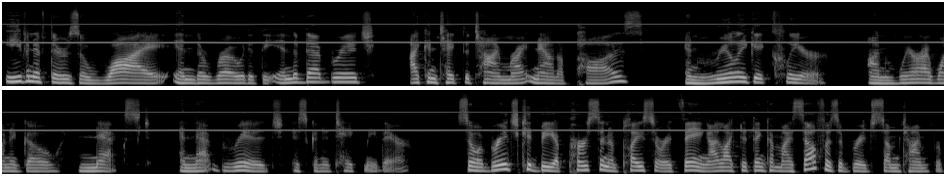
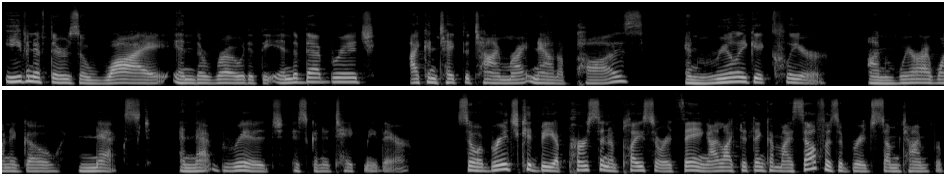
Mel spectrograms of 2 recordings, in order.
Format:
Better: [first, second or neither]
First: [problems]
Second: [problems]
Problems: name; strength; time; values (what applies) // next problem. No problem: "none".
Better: second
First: high-pitched whine; loud; throughout; 3 kHz, 7 dB below the speech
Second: none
